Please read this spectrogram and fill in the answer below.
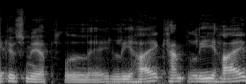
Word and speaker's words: Camp Lehigh: me a play Lehigh Camp Lehigh not camplay I always pronounce it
